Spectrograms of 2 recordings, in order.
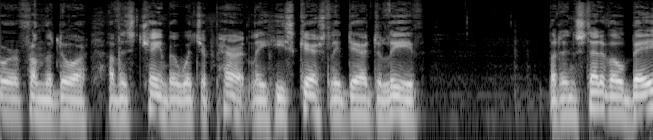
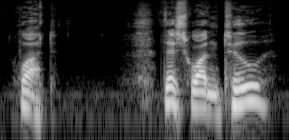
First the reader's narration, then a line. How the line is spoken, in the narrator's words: he exclaimed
